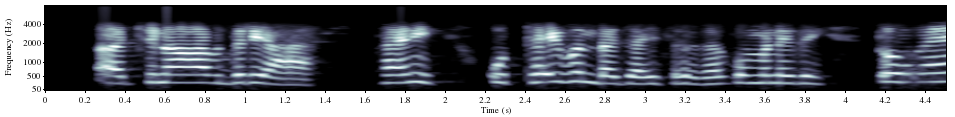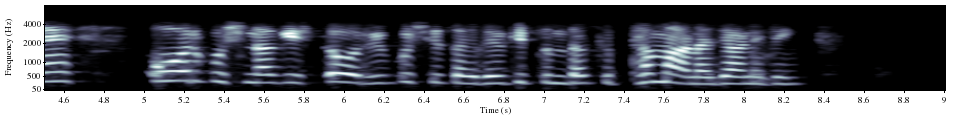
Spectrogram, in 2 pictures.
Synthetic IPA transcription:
ət͡ʃənaːbd̪əɾjaː | hɛ̃ːñiː | ʊt̪ʰːaːiːbənd̪aːd͡ʒaːiːsəkd̪aːkʊmneːt̪aĩː | t̪oːmɛ̃ː | oːɾpʊt͡ʃʰnaːkɪʃʰt̪ːɦoːɾʋiːpʊt͡ʃʰiːsək̚d̪eːɦõːkɪt̪ʊnd̪aːkɪt̪ʰːaːmaːnaːd͡ʒaːɽ̃eːt̪ːĩː

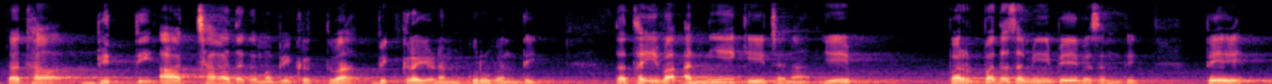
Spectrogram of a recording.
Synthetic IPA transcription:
t̪ɐt̪ʰɐbʱit̪ːiʔaːt͡ʃʰaːd̪ɐkɐmɐpikɾɪt̪ʋɐʋikɾɐjɐɳɐmkuɾuʋɐnt̪i | t̪ɐt̪ʰɐjiʋɐʔɐnjeːkeːt͡ʃɐnɐjeː | pɐɾʋɐt̪ɐsɐmiːpeːʋɐsɐnt̪i | t̪eː

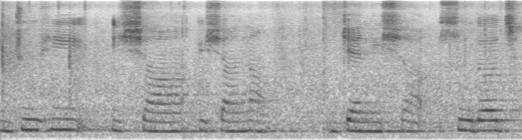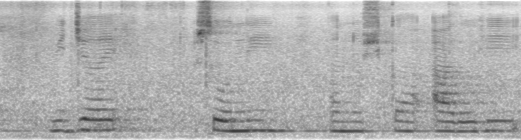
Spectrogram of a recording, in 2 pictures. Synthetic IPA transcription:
d͡ʒuɦi | ʃiʃaːna | d͡ʒɛniʃasuːɾəd͡ʒ | ʋid͡ʒəj | soːni | ənuʃkaaːɾoːɦi

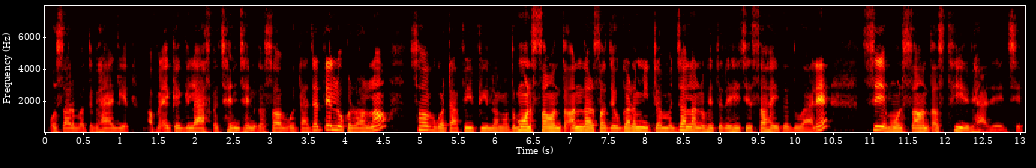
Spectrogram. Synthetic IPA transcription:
osəɾbət̪bʱaɡelə̰pnekeɡlasket͡ʃʰənt͡ʃʰənkəsəbɡoʈad͡ʒat̪elokɾəɦlɦũ | səbɡoʈapʰipʰiɾəɦlɦũt̪ɔmonsənt̪ʰə̰nd̪əɾsə̃d͡ʒeuɡəɽmiʈəmed͡ʒələnɦojt̪ɾəɦɛt͡ʃʰɛsəɦəjked̪uaɾe | semonsə̃nt̪ʰəst̪ʰiɾbʱja̰d͡ʒaj̪t͡ʃʰɛ

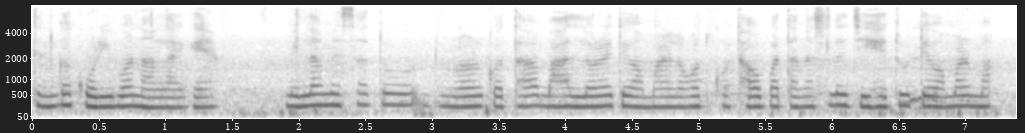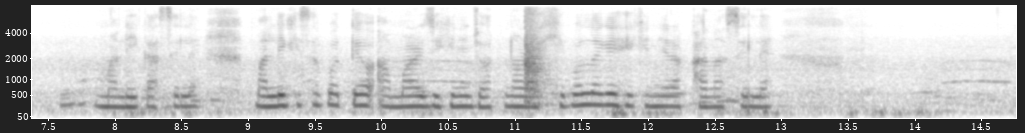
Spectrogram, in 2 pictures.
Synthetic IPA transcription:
tɛʊnʊkakoɹibɔnalaɡɛ | milamɛsatʊdʱuɹɔɹkɔtʰabʱaldɔɹɛtɛʊamaɹlɔɡɔtkɔtʰaʊpatanasilɛziɦɛtʊtɛʊamaɹ | malikasilɛmalikhisapɔtːɛʊʔamaɹzikʰinizɔtnɔɹaxʰibɔlaɡɛxejkʰiniɹakʰanasilɛ

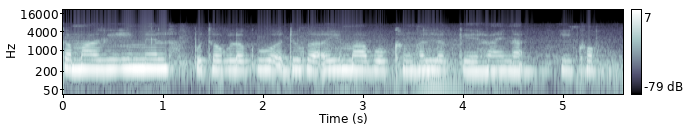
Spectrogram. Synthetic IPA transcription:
tɐmaɡiːmelputʰok̚lɐkuɐduɡɐʔɐjmabukʰɐŋɦɐlːɐkːeɦajnɐ | ikʰo

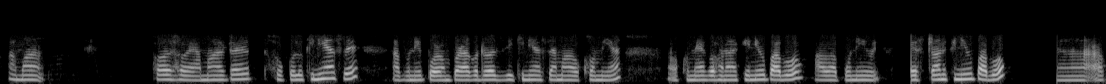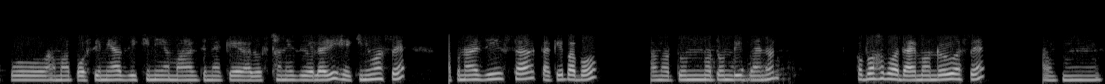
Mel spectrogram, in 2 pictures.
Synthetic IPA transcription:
amaɹ | hɔjɦɔjamaɹtaxɔkɔlʊkʰiniasɛ | apunipɔɹɔmpɔɹaɡɔt̬ɔɹzikʰiniasɛamaɹɔxɔmija | ɔ̰xʰɔmijaɡɔɦɔnakʰiniʊpabɔaɹuapuni | ɛstɔnkʰiniʊpabɔ | a̰kɔamaɹpɔsimijazikʰiniamaɹzɛnɛkɛɹazɔstʰanizuɛlaɹixejkʰiniʊasɛ | apunaɹzisatakɛpabɔ | aɹunɔtunːotundizajnɔt̚ | hɔbɔɦɔbɔdajmɔndɔɹʊasɛ

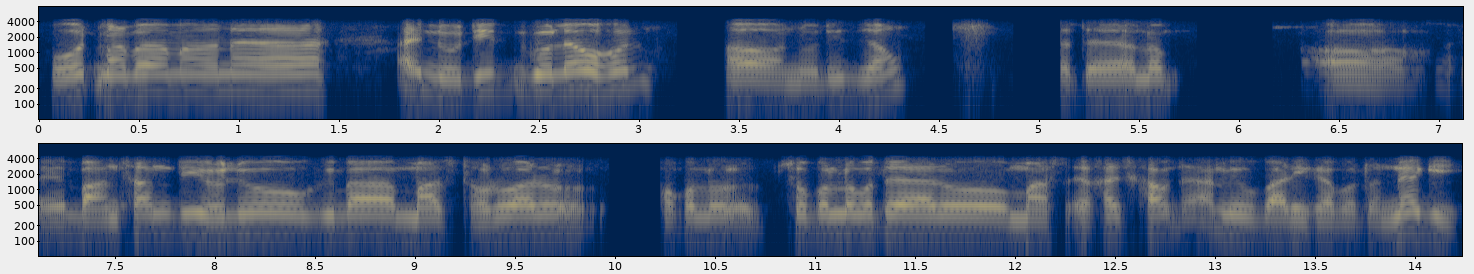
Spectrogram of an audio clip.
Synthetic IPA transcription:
bot̚mabamanɛ | ejnodit̚ɡolɛʊɦol | ɔ̃nodit̚zaʊ̃ | tatɛɔlɔp̚ | ɔ̃ḛbansandiɦoliʊkibamasdʱɔɹʊaɹʊ | xɔkɔlɔsopɔlːɔɡɔtɛaɹumasɛ̰kʰajskʰaʊ̃tɛa̰mibaɹikʰabɔtɔnɛki

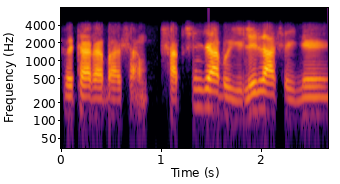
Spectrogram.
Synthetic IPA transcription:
hət̪ʰaɾabasa̰ŋsap̚sinzabəjililasəjnɯ

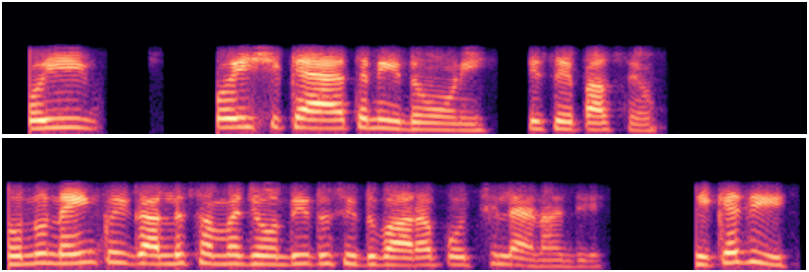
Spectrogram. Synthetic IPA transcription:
koːiː | koːiːʃɪkaːjət̪nĩːd̪əʋoːɽ̃iːkɪseːpaːsejõː | t̪onũːnəĩːkoːiːɡəlsəməd͡ʒɔ̃ːnd̪iːt̪̬ʊsĩːd̪ʊbaːɾaːpʊːt͡ʃʰlɛːɽ̃ãːd͡ʒeː | ʈʰiːkɦɛːd͡ʒiː

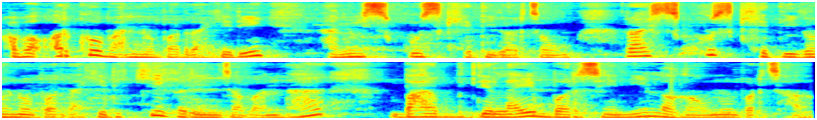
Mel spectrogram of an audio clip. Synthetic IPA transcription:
ʌbʌʔʌrkobʱʌnːupʌrd̪akʰeɾiɦamiskuskʰet̪iɡʌrt͡sʰʌw̃rʌskuskʰet̪iɡʌrnupʌrd̪akʰeɾikeɡʌɾint͡sʰʌbʱʌnd̪ababt̪elajbʌrsenelʌɡawnupʌrt͡sʰʌ

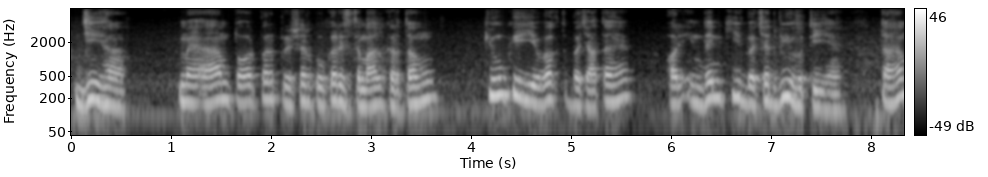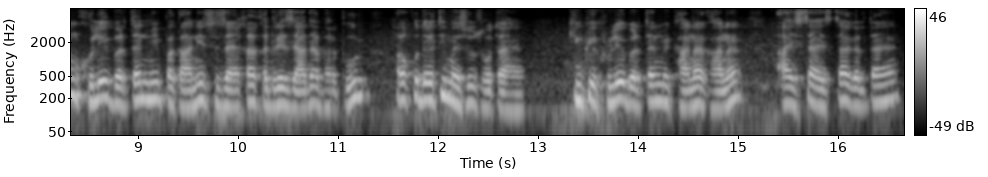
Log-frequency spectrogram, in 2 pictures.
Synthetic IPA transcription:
d͡ʒiːɦãː | mɛ̃ːaːmt̪ɔːɾpɐɾpɾeːʃəɾkoːkəɾɪst̪eːmaːlkɐɾt̪aɦũ | kjõːkejeʋɐqt̪bɐt͡ʃaːt̪aɦɛː | ɔːɾɪ̃nd̪ənkibɐt͡ʃət̪bʱiɦoːt̪iɦɛː | t̪aːɦəmxʰʊlebɐɾt̪ənmẽpɐkaːnesezaːɪqaqɐd̪ɾezjaːd̪abʱɐɾpuːɾ | ɔːɾqʊd̪ɾət̪imɛɦsuːsɦoːt̪aɦɛː | kjõːkekʰʊlebɐɾt̪ənmẽkʰaːnakʰaːna | aːjɪst̪aɦɪst̪aɡɐlt̪aɦɛː

